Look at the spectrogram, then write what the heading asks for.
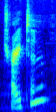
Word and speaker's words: Triton: So this little one right here, I was told it's pronounced Triton, like Triton.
